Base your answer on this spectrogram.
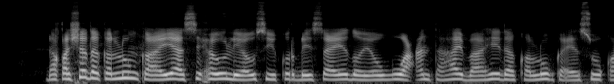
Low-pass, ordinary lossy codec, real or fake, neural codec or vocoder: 19.8 kHz; none; real; none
